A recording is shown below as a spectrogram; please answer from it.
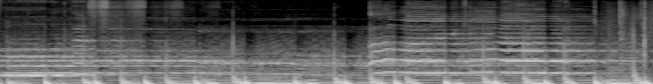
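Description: Background electronic music: a fast, regular bass beat under held synthesizer chords, changing to a new chord a little past halfway.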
